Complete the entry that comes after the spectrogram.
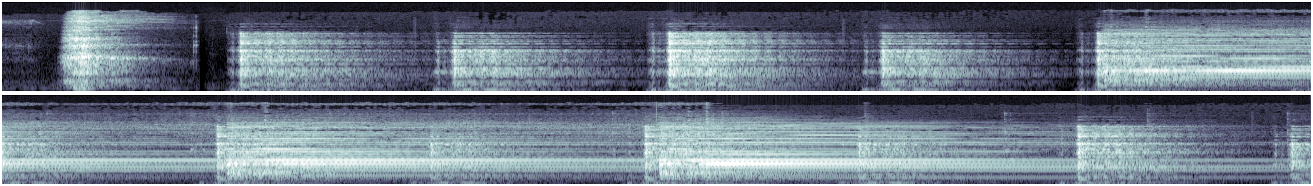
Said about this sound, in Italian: È notte. Nel corridoio l'orologio batte l'una, poi le due, poi le tre.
